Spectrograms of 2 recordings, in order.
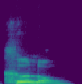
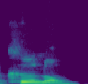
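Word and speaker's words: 科隆: Und Köln heißt dann Kirlung, also Kirlung. Ja, auch wieder die englischsprachige Aussprache.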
